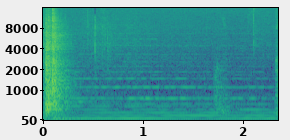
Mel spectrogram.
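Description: A refrigerator door is pulled open, and its magnetic door seal lets go with a single thunk right at the start. Soft, steady background music plays under it.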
